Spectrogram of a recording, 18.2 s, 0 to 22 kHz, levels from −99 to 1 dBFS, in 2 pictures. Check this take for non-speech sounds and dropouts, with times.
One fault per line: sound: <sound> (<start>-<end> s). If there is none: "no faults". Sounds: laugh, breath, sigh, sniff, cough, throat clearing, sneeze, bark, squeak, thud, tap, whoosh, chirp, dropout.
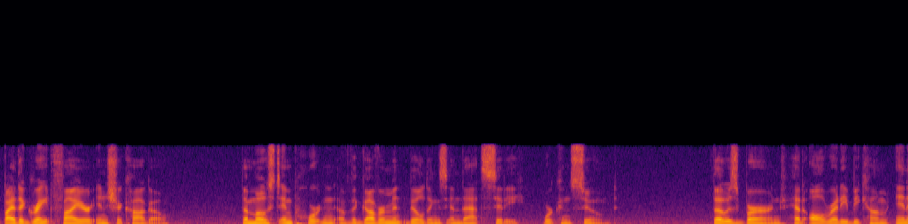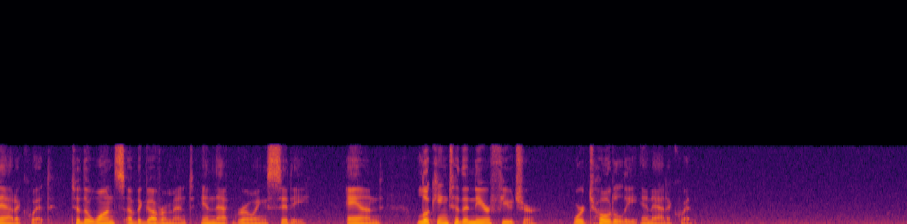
no faults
